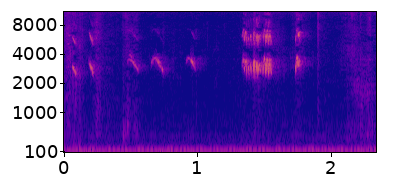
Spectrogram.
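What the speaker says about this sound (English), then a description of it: "So all of these little chicks are now 20 days old." Twenty-day-old chicks in a brooder chirp in several short, high peeps, a brief cluster near the middle, over a steady low hum.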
